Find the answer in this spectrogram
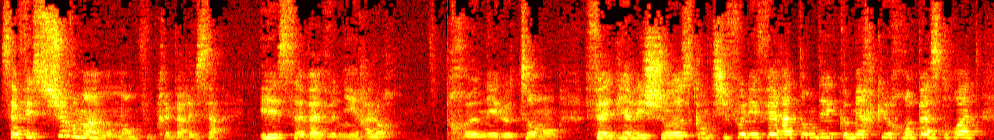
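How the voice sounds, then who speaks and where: A woman's voice: medium pitch, a little slow, recorded from a distance. A woman giving weekly horoscopes in a playful, chatty way, talking straight to her listeners. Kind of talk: casual horoscope reading. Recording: roomy sound from off-mic.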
